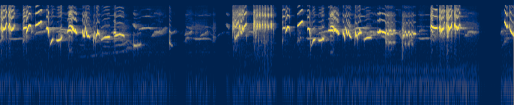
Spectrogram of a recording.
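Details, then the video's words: Oriental magpie-robin (kacer) singing in the 'isian full' style: a rich run of varied high whistles, slurred notes and buzzy trills, broken by a short pause near the middle, over a faint low hum. "kacer isian full"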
